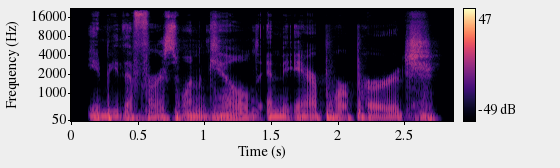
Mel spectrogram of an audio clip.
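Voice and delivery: deadpan verdict. Acted. Mock verdict on other travelers.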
